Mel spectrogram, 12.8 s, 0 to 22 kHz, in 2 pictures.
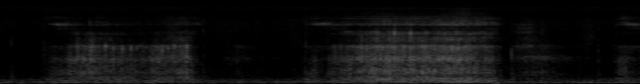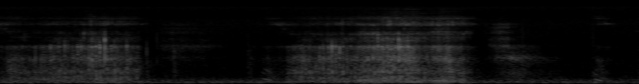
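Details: Loud, rough snores in long breath cycles, about 10 a minute, with quieter breaths between; snoring.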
